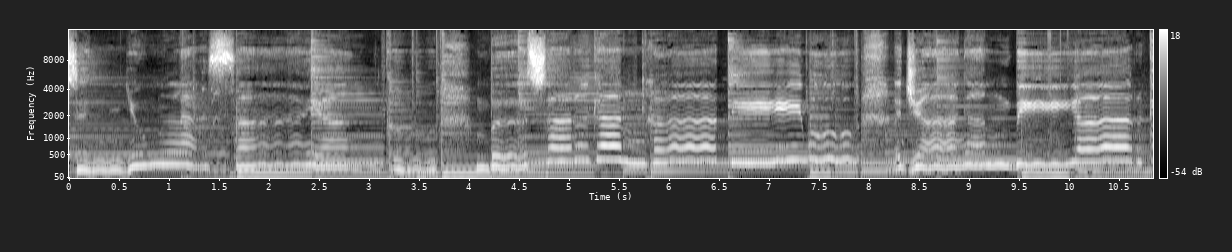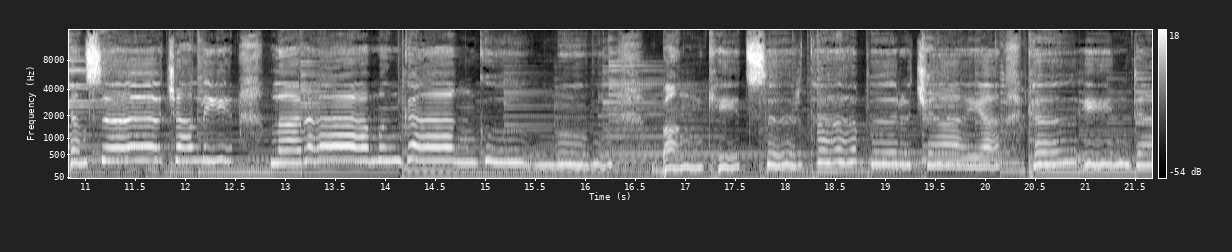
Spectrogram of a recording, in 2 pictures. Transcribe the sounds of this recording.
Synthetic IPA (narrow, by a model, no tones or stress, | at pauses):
səuŋlasajaŋ | ku | bəsarkanhat̪imu | d͡ʒaŋanbiarkansət͡ʃalit | laɾaməŋɡaŋkumu | baŋkʰɪt̪̚sərt̪ʰapərt͡ʃaja | kəinda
